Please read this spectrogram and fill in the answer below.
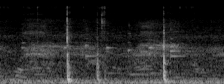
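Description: Heavy cleaver chopping through fish onto a wooden block: two loud chops about a second apart with a lighter one between. Crows cawing in the background.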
